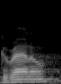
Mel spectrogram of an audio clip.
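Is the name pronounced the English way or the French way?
English. The name is pronounced with English sounds. "That's the English way"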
